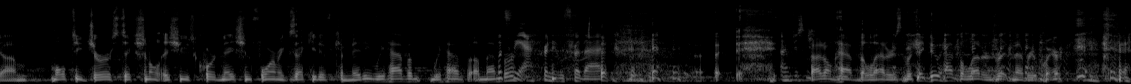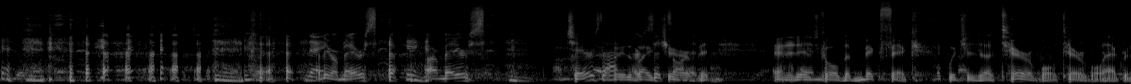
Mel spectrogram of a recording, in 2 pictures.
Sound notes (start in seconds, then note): 13.4 laughter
